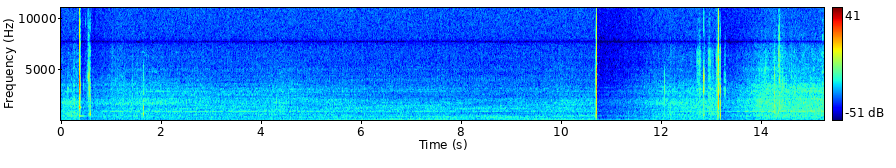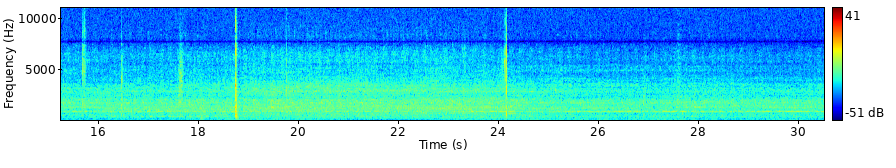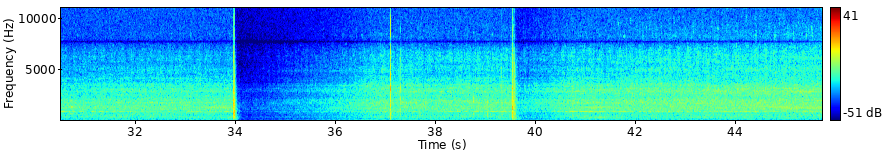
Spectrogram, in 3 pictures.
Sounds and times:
Vehicle: 0:00.0 - 0:45.7.

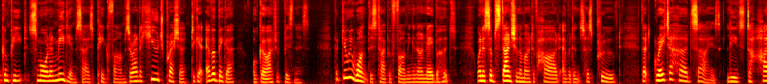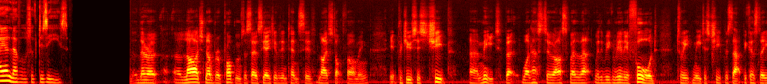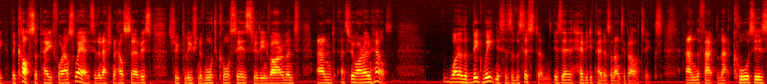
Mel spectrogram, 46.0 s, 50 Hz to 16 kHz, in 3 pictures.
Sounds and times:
Speech: 0:00.0 - 0:16.8, 0:18.0 - 0:38.5, 0:39.6 - 0:46.0.

